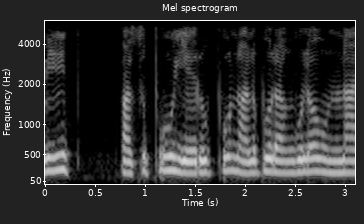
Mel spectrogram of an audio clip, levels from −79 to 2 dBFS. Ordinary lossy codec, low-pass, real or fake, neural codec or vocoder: none; 5.4 kHz; fake; codec, 16 kHz, 4 kbps, FunCodec, trained on LibriTTS, 50 frames a second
